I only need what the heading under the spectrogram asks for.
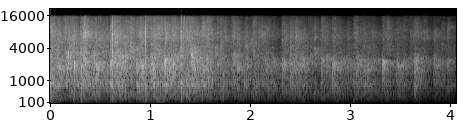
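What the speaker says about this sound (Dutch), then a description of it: "Ik wil in ieder geval een hartelijk applaus voor Jan Bos en Joris van der Vis." A studio audience applauds the hosts of a tech talk show with steady, dense clapping that tapers off gradually, heard alone.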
